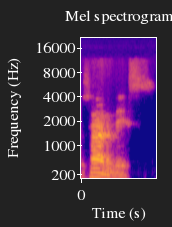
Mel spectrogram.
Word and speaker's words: Sardes: caso la iglesia de Sardis o Sardes, que sería la forma correcta de pronunciarle.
